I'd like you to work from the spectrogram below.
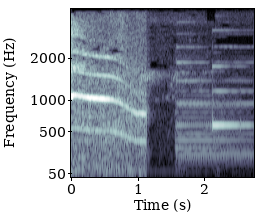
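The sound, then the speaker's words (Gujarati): A cat meows in a drawn-out tonal call that sinks slightly in pitch. After a brief silence, a further steady, tonal cry follows. No voices. “ઊંચા giraffe તથા મ્યાઉં મ્યાઉં કરનાર બિલાડીઓ આવી”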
